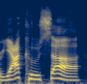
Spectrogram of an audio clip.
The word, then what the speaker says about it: Yakuza: But if the player specifically draws an 8, a 9, and a 3, which is pronounced altogether Yakuza, the sum is 20, and the score is 0, which means it's the worst possible hand that can be drawn.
